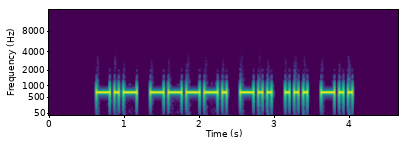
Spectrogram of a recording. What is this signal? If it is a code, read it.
Morse code, heard as a keyed tone, about 21 wpm, 700 Hz. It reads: K9DSD
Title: USA Call Signs - 5 Characters - Repeated 3x - 20wpm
